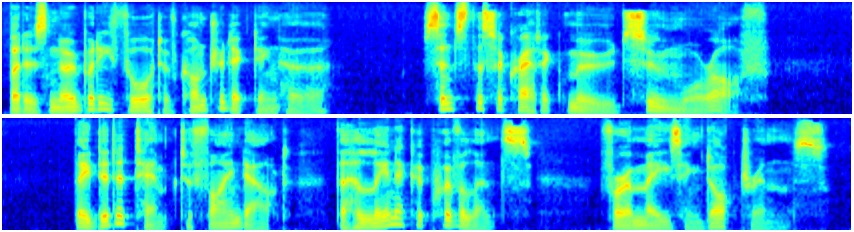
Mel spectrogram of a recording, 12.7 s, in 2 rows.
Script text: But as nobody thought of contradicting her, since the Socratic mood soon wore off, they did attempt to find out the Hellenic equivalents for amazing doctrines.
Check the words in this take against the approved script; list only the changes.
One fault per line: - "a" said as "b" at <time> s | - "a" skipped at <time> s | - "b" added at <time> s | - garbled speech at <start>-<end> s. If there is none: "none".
none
